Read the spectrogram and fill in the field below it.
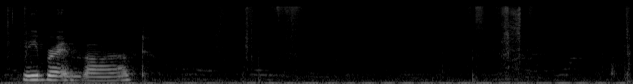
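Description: Paper cards rustle and slap softly onto a table.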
